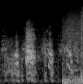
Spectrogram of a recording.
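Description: Several short nasal quacks from a duck at a muddy outdoor bird-feeding spot, close and fairly loud, in an uneven run of calls with rustling and movement behind them.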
